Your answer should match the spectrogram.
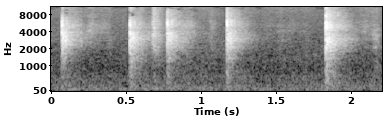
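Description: Chalk writing on a blackboard: about six short, faint taps and clicks at uneven spacing as the strokes are made.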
